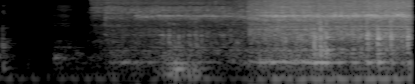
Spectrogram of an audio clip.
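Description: Kitchen or bathroom tap running into a sink over a pile of markers, starting about a second in and getting louder partway through.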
